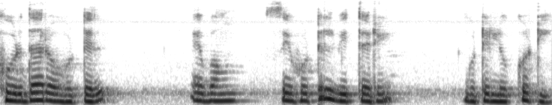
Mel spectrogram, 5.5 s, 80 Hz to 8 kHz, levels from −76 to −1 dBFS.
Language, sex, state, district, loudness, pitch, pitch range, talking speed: Odia, female, Odisha, Khordha, -16 LUFS, 205 Hz, 195-290 Hz, 110 wpm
